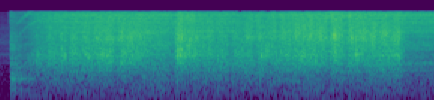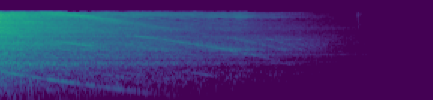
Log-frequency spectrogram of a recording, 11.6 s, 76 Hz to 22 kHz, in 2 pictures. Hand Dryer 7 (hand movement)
0:00.2 0:05.4

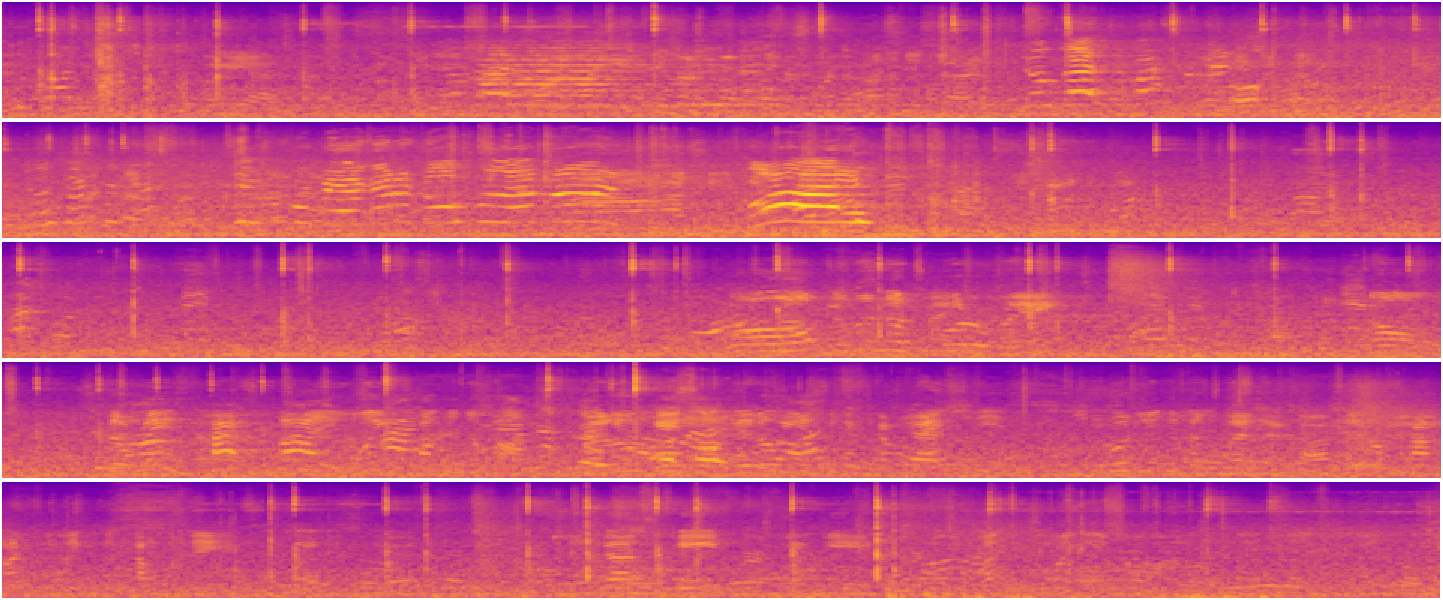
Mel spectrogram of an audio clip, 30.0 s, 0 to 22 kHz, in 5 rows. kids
0:01.6 0:21.1

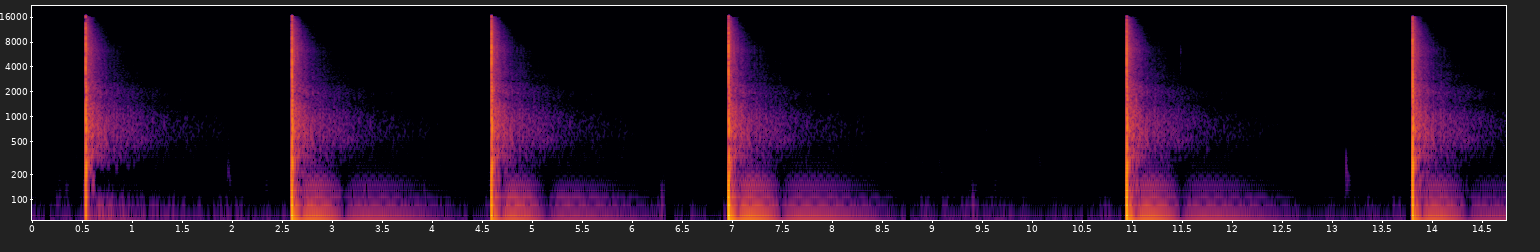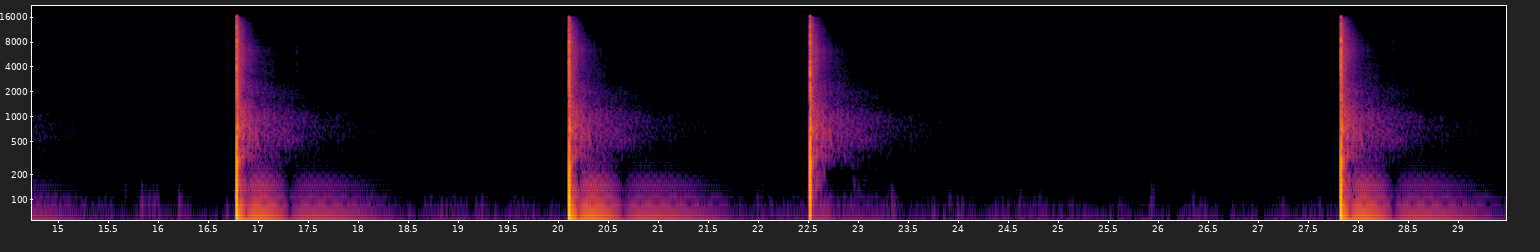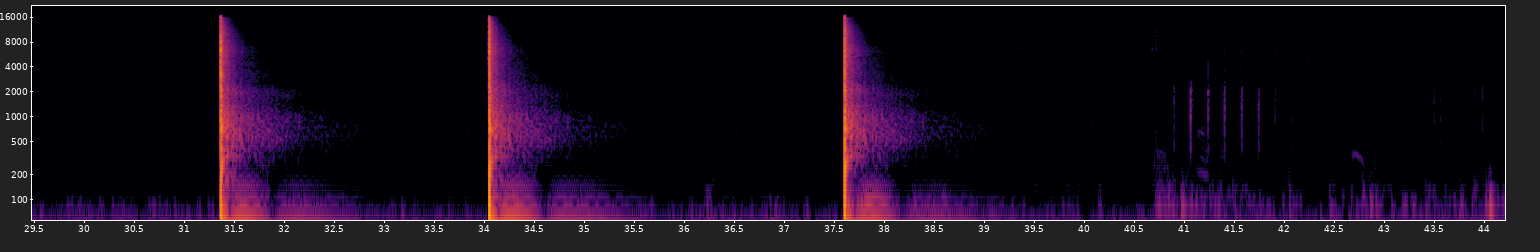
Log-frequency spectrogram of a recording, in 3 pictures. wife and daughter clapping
0:40.5 0:44.2

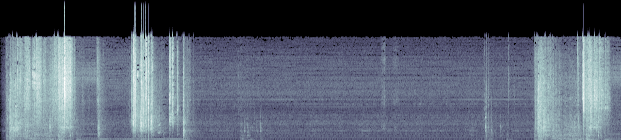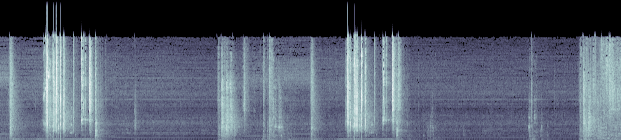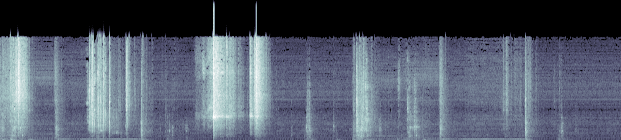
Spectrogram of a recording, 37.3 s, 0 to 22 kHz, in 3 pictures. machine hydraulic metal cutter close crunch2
0:00.2 0:03.8, 0:10.7 0:14.6, 0:16.8 0:20.6, 0:24.0 0:27.8, 0:28.8 0:30.3

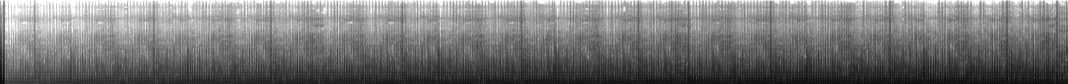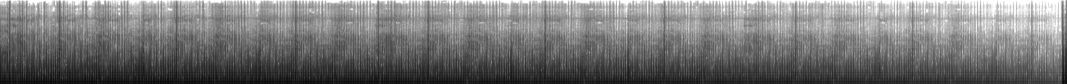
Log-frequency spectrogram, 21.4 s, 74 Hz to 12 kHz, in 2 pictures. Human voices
0:10.5 0:10.9

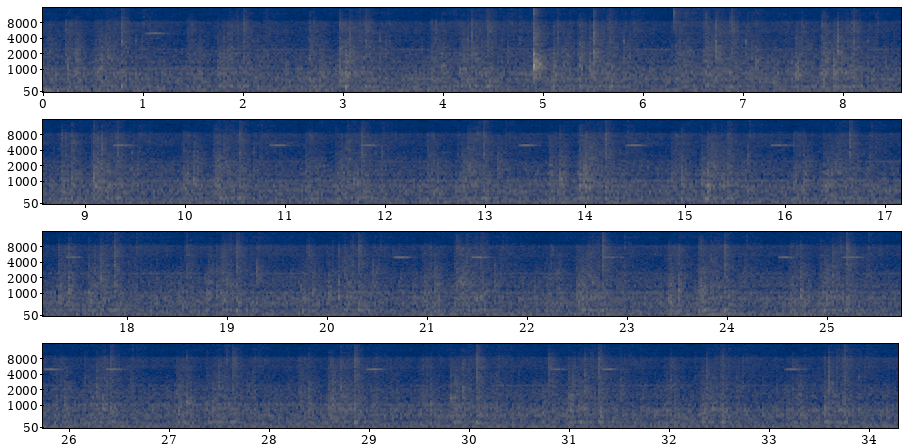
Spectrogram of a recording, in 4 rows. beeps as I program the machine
0:01.0 0:01.3, 0:09.2 0:09.5, 0:10.8 0:11.1, 0:11.8 0:12.0, 0:13.3 0:13.6, 0:14.4 0:14.6, 0:15.8 0:16.1, 0:20.6 0:21.6, 0:24.5 0:26.6, 0:28.9 0:29.2, 0:33.2 0:33.4

